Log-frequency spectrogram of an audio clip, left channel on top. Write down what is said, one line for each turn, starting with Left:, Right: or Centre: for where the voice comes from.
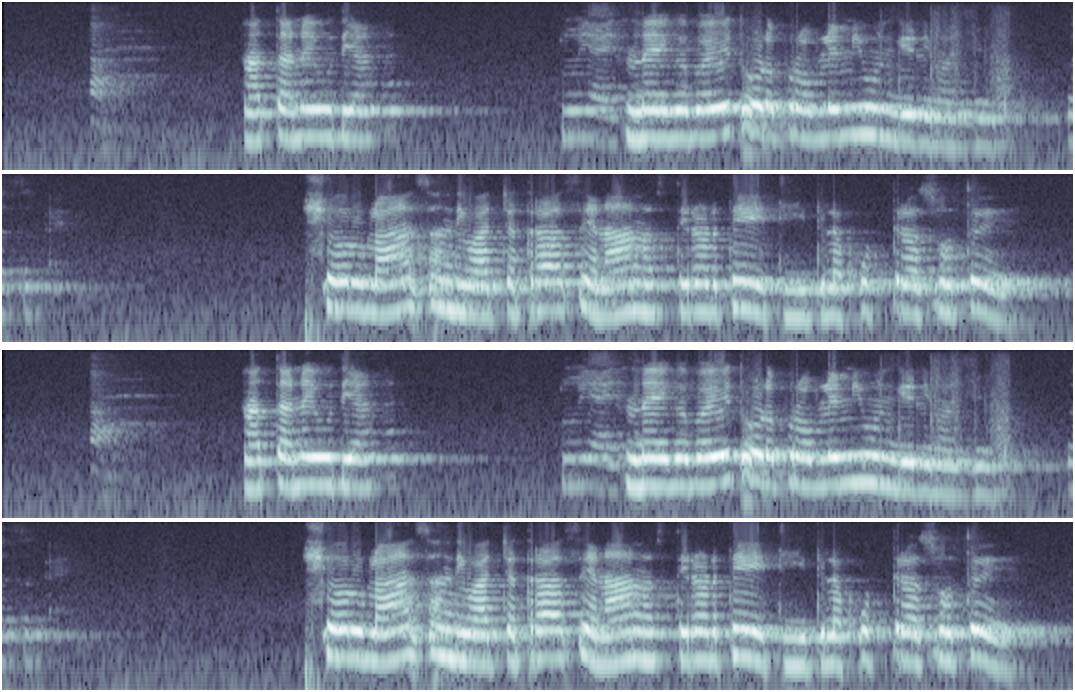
Left: ह
Right: आता नाही उद्या
Left: तू यायचं
Right: नाही ग बाई थोडा प्रॉब्लेम येऊन गे माज
Left: कसं काय
Right: चरूला संधीवाच्या त्रास ये ना नुसती रडते ती तिला खूप त्रास होतोय ते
